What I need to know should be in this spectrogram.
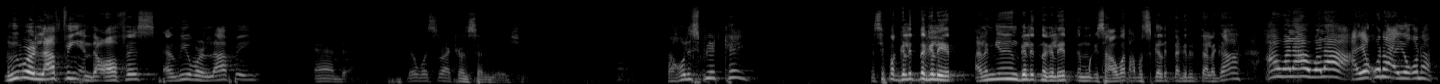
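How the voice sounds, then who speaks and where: A man's voice: sits high, lively intonation, a little fast, long pauses. A man preaching a live church sermon, telling stories in a playful way and laughing often. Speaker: pastor.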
